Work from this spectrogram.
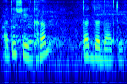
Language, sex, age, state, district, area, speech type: Sanskrit, female, 18-30, Kerala, Malappuram, rural, spontaneous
